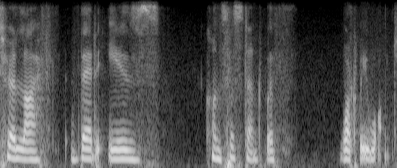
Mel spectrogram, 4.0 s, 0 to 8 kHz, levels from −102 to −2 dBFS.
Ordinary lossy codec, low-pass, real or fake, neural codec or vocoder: Opus, 24 kbps; 7.2 kHz; real; none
